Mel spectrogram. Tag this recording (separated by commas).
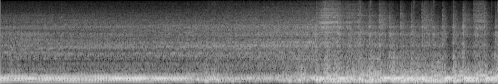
Plucked string instrument, Music, Guitar, Bass guitar, Rock music, Musical instrument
